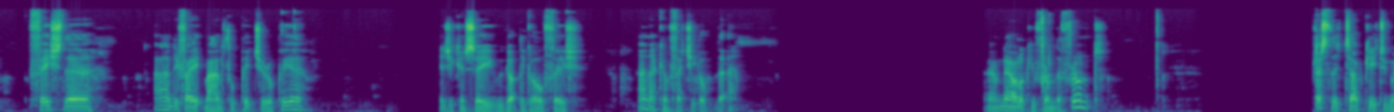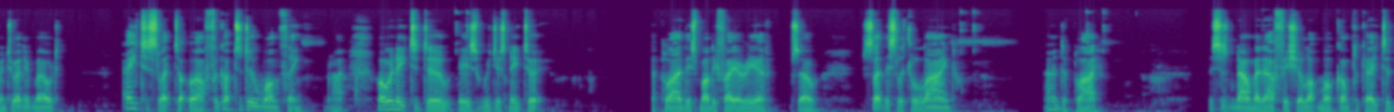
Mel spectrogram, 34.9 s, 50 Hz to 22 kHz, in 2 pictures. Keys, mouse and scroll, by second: 3.7 click, 7.1 click, 7.9-8.7 scroll down 1, 8.7 scroll down 2, 8.8 middle click, 12.1 middle click, 13.0 1, 16.4 Tab, 19.0 a, 21.1 Tab, 23.3-25.1 drag, 29.6 click, 31.2 click, 32.7 Tab, 34.7 middle click.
